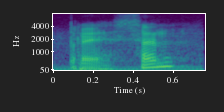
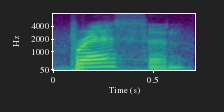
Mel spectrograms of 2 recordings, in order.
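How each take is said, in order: First: The stress is on the second syllable. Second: The stress is on the first syllable. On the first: It means to attend. "present itu artinya dia itu sebagai kata kerja ya, hadir" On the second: It means a gift. "kalau bilangnya present itu artinya dia hadiah"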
